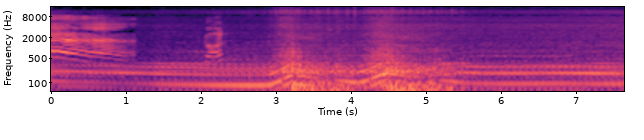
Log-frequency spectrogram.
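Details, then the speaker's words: 1990s Corvette C5 manual, previously a non-runner, after replacement PCM install, security relearn and fuel pump jumped at relay terminals 87 and 30: catches, settles to a steady idle, two clean throttle blips; engine runs well. "sounds good doesn't it it just it does sound good sounds Mega um and I'm glad to say that the engine sounds nice"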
